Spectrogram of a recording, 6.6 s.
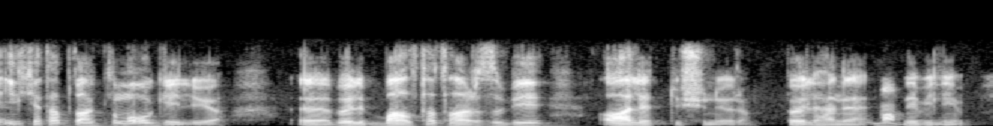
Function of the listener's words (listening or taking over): listening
